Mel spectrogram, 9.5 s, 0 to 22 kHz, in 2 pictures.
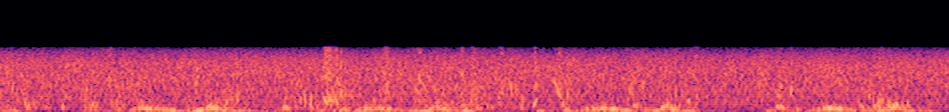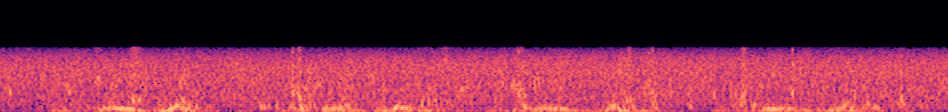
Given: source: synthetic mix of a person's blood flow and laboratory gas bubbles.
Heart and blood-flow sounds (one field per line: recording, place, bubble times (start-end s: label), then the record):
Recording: Doppler ultrasound of blood flow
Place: precordium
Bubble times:
0.00-0.35 s: bubbles
0.39-0.83 s: bubbles
1.01-1.23 s: bubbles
1.38-1.80 s: bubbles
1.84-1.98 s: bubbles
2.06-2.89 s: bubbles
3.11-3.25 s: bubbles
3.34-3.50 s: bubbles
3.84-4.00 s: bubbles
4.26-4.58 s: bubbles
4.76-4.84 s: bubbles
5.04-5.50 s: bubbles
5.52-5.81 s: bubbles
5.99-6.52 s: bubbles
6.62-6.69 s: bubbles
6.81-7.13 s: bubbles
7.27-7.47 s: bubbles
7.83-8.07 s: bubbles
8.18-8.24 s: bubbles
8.29-8.36 s: bubbles
8.38-8.56 s: bubbles
8.66-8.75 s: bubbles
8.87-8.94 s: bubbles
8.96-9.43 s: bubbles
From the record:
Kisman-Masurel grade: 342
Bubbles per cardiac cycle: rolling drumbeat, 9 or more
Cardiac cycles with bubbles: 100%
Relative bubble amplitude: moderate (0.250 to 0.450)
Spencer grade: 3 (all of the cardiac periods contain showers or single bubble signals, but not dominating or overriding the cardiac motion signals)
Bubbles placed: anywhere in the cardiac cycle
